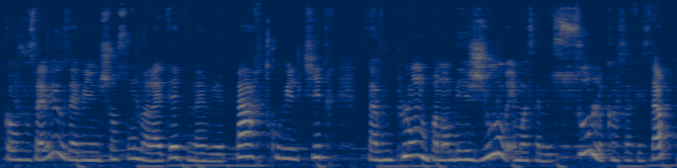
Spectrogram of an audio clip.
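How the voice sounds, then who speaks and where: A woman's voice: medium pitch, lively intonation, brisk. A young woman vlogging in a casual, candid way, chatty and self-mocking, with lots of fillers. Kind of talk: casual chat to camera. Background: faint background music.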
